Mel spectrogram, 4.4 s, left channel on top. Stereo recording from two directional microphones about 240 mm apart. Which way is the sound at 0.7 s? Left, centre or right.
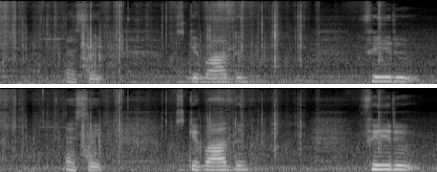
Right.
